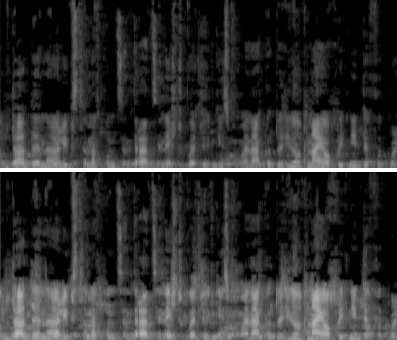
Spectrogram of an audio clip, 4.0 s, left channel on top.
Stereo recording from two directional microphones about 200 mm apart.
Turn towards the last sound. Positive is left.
turn(degrees=50)  # may be behind; listen again after turning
